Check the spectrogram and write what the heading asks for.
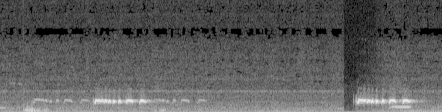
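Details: Zebra dove of a local type singing loudly: a stuttering run of quick clipped whistled notes, a long quiet gap, then another rapid burst trailing into a brief lower coo.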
